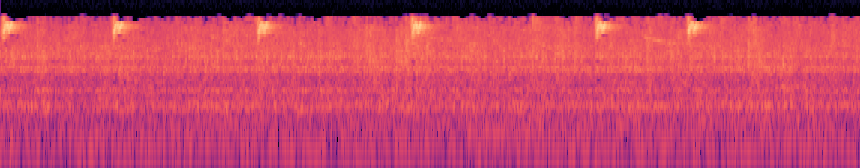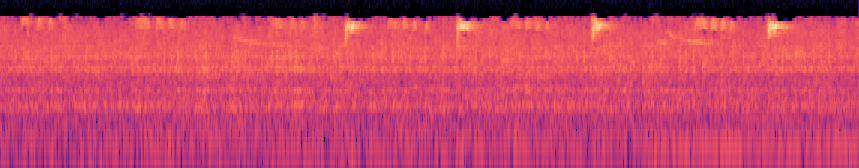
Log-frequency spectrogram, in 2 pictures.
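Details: Tiny baby bushtits in a garden nest being fed. Very high, thin, sharp chips come singly or in pairs about once a second, roughly fourteen in all, over a steady low background hum.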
